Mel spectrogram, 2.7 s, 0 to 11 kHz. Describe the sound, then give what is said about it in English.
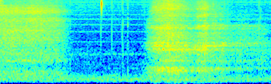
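One deep breath drawn in during a counted breathing exercise: a quick, airy gasp-like inhale that swells in the middle, moderately loud and alone without speech. “Now 1 deep breath.”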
